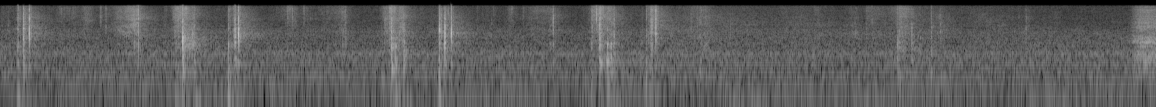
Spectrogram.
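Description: Tarot cards shuffled and drawn from a deck, a series of crisp, close riffling snaps coming in uneven bursts, quiet and alone without talk.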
